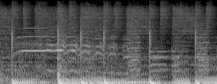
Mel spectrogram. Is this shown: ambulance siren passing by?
no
